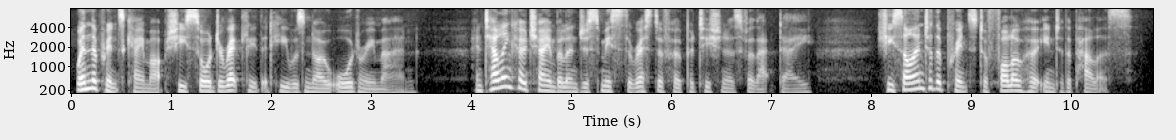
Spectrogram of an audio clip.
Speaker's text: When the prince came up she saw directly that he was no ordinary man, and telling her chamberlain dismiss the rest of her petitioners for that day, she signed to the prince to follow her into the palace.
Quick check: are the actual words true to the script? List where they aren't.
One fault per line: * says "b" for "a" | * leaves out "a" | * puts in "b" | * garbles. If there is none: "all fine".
all fine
